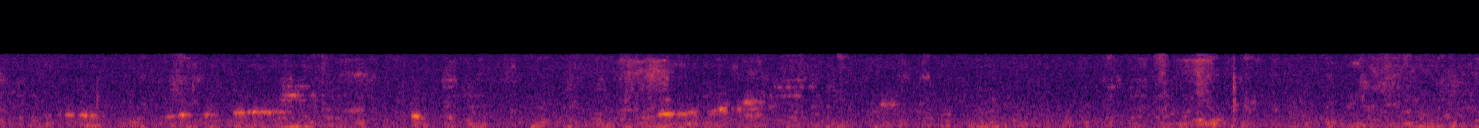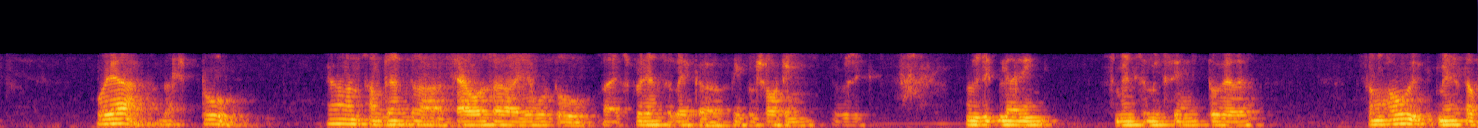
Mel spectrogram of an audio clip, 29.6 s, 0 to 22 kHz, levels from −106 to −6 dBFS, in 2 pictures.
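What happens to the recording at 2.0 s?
At 2.0 s the speech carries the buzzy, gravelly roughness of the GSM full-rate codec, present throughout the clip at a rate that fits 13 kbps. Because it rebuilds the voice from a vocal-tract model driven by sparse, regularly spaced pulses, it sounds rasping rather than merely muffled. That grit sets it apart from simple band-limiting, though nothing passes above 3.8 kHz.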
